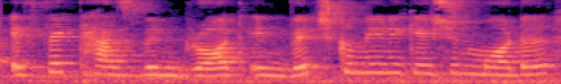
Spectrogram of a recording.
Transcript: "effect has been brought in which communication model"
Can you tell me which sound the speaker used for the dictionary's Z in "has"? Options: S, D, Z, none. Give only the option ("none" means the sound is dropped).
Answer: Z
